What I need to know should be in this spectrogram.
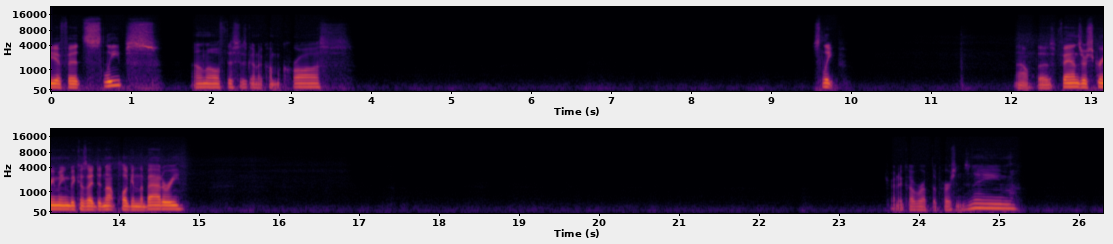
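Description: A man speaks calmly and close to a microphone, with long pauses.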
